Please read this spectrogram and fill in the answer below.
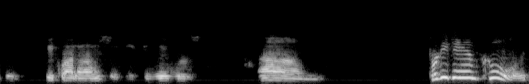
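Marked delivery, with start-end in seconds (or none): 4.3-5.2 bursting up high and loud; excited. Real, not acted. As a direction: let it burst out, thrilled.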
